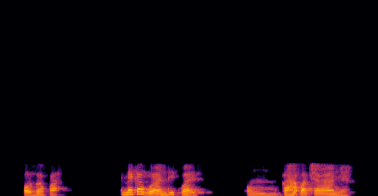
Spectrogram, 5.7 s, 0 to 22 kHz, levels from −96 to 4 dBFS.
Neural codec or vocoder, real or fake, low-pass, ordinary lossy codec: codec, 16 kHz, 6 kbps, DAC; fake; 3.6 kHz; none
